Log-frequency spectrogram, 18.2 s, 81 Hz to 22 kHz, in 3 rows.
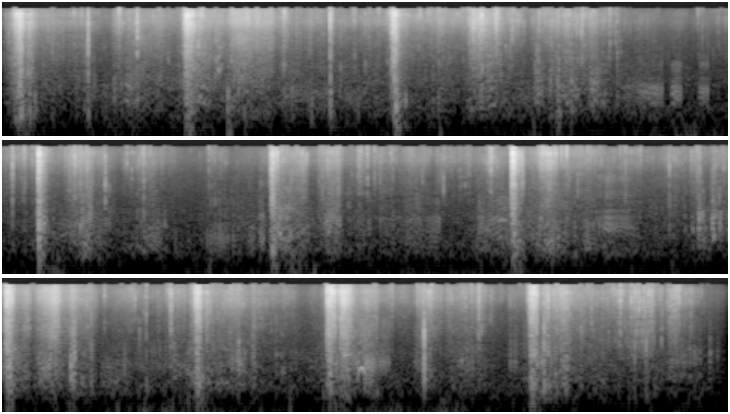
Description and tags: pine-forest--ww2-soldier--step-dry-leaves
Soldier in World War II gear moving in a Finnish pine forest. Summer.
foley, forest, rustle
